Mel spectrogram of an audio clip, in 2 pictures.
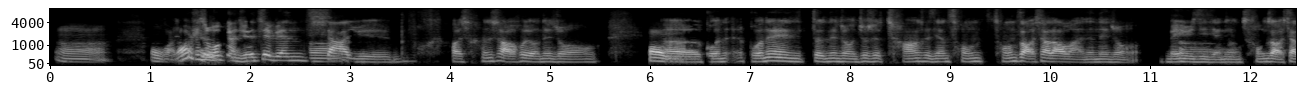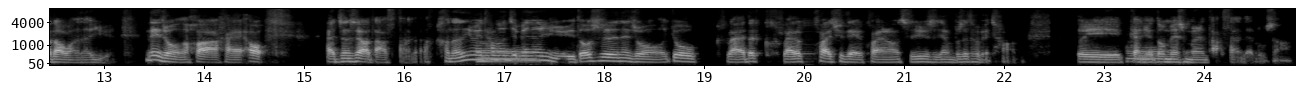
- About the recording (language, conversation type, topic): Chinese, unstructured, 你怎么看最近的天气变化？
- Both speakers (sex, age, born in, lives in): male, 25-29, China, Netherlands; male, 35-39, China, Germany
- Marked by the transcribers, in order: other background noise; teeth sucking; teeth sucking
